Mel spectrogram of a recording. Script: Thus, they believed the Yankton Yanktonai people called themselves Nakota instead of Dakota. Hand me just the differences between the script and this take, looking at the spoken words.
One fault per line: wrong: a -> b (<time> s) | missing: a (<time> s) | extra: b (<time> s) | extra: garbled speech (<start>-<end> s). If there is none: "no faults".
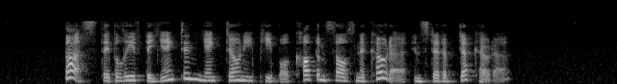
no faults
